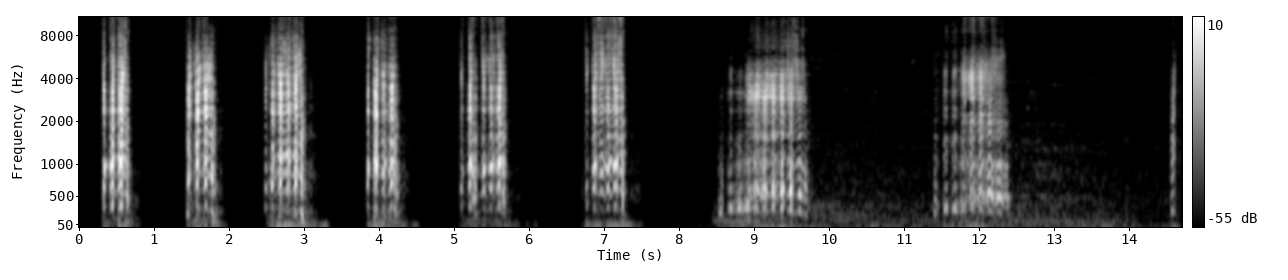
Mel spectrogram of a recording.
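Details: Goat bleating in a quiet setting: six short, wavering bleats about a second apart, then two longer, drawn-out bleats with a pause between them, each rich in harmonics and otherwise clean.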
